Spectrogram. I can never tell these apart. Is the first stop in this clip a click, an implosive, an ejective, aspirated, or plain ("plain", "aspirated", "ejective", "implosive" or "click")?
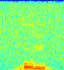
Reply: plain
